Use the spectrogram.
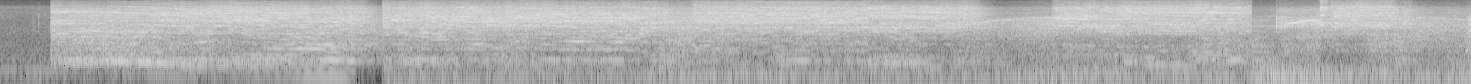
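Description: Power tool trimming a metal weld-in car repair panel, a continuous loud close grinding whine that runs almost unbroken with a few short pauses and shifts in pitch as the cut moves along.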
